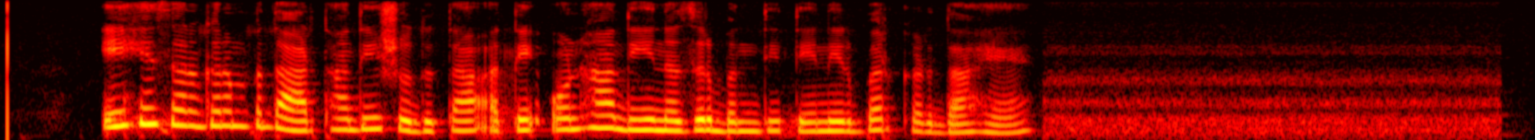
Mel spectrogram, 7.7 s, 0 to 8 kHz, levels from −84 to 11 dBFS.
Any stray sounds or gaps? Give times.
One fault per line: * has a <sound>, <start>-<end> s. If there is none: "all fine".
all fine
